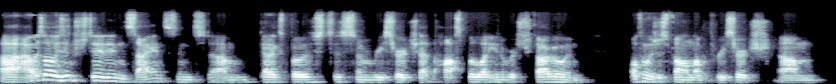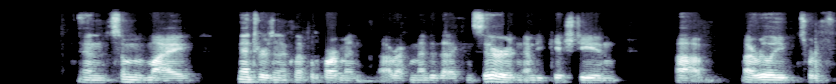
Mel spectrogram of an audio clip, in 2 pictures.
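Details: Adult man; typical voice.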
